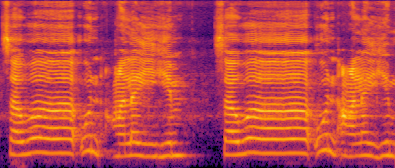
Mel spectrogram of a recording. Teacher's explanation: Sawaun alaihim itu dibaca jelas karena ini bacaan ithar, tanwin bertemu dengan ain.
